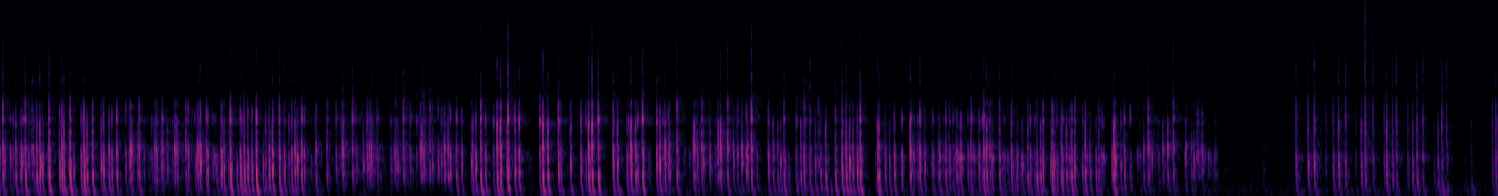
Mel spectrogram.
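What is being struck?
Silicone phone case.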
